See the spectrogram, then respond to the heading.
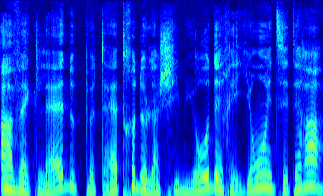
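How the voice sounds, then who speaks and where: A woman with a medium-pitched voice and a dark, mellow tone speaks at a moderate pace with lively intonation, in a dry, close recording with no echo. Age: 60s. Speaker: therapist and author. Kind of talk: interview.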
